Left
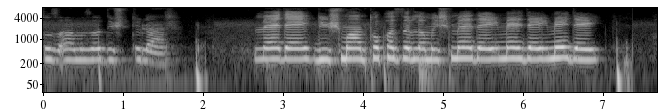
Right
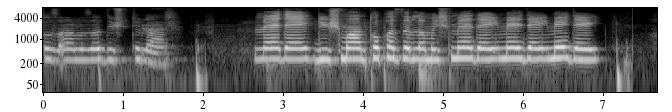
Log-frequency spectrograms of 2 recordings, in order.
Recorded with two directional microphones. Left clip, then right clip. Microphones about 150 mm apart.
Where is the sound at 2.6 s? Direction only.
5° left (ahead or behind).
